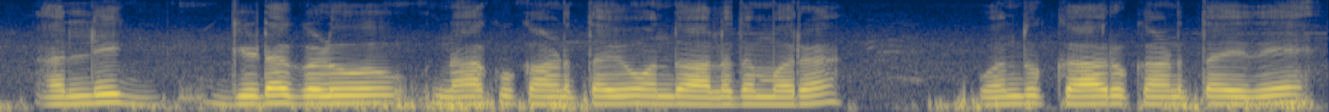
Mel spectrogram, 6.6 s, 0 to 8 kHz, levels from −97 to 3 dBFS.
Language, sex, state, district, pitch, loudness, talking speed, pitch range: Kannada, male, Karnataka, Bidar, 155 Hz, -16 LUFS, 110 wpm, 150-160 Hz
